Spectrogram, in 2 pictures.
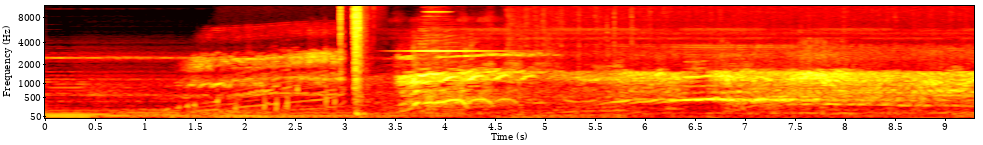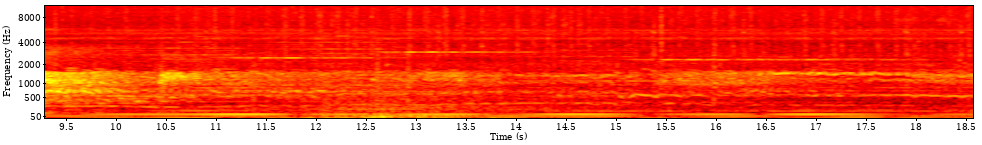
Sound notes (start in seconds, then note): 1.6 eerie sound effects continue; 2.9 button clicks; 4.0 eerie sound effects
